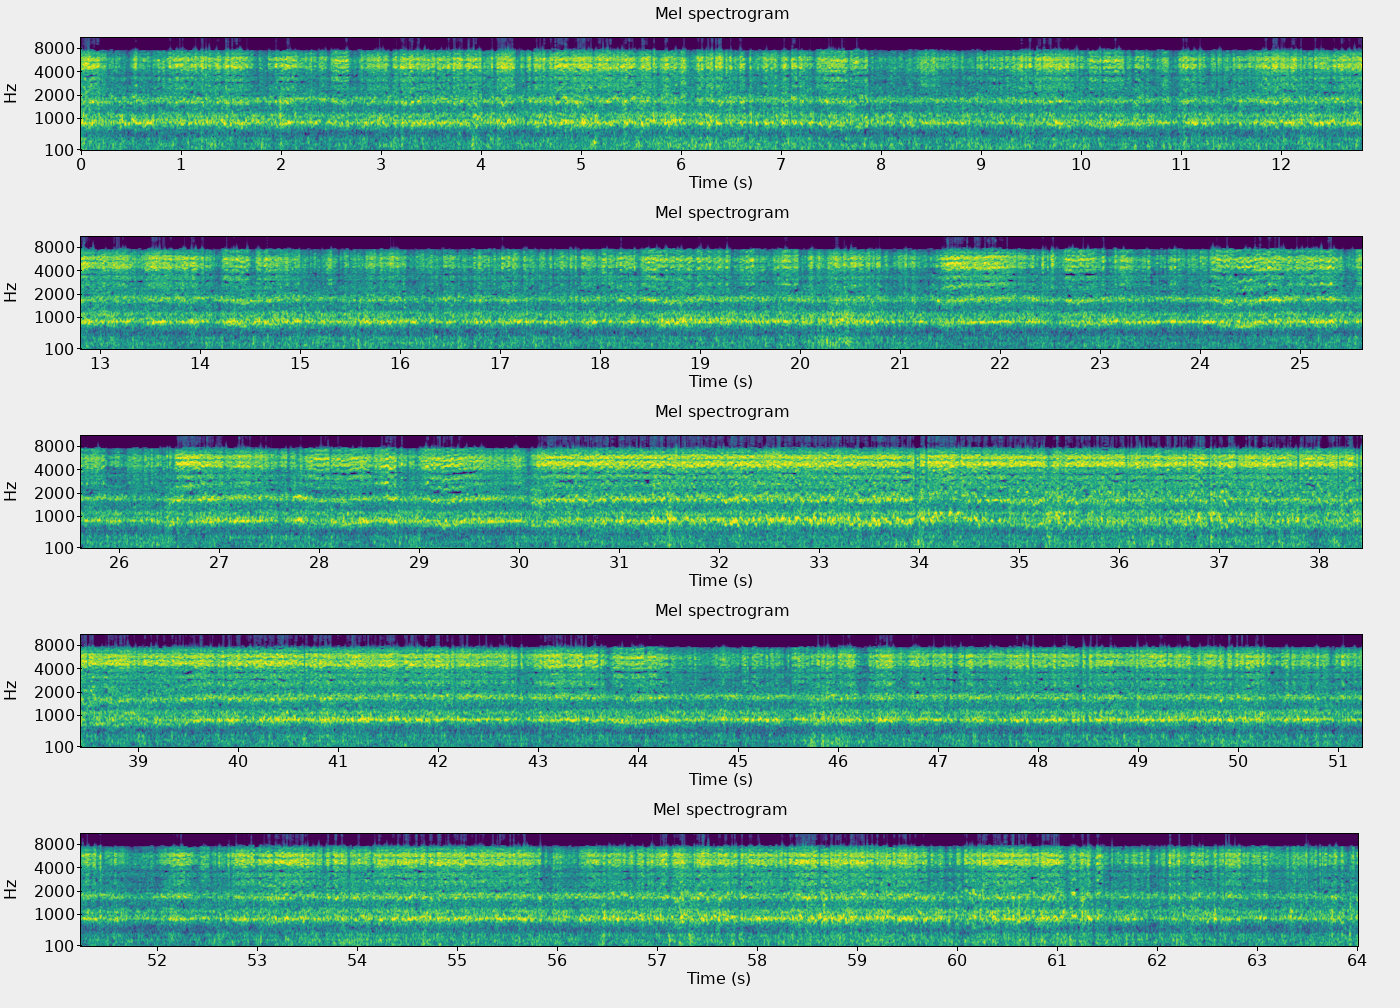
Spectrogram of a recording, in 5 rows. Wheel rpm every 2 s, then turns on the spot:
220, 230, 240, 240, 230, 230, 230, 230, 230, 230, 230, 230, 230, 230, 220, 210, 200, 210, 200, 200, 230, 230, 230, 230, 230, 230, 230, 230, 230, 220, 230, 230.
none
